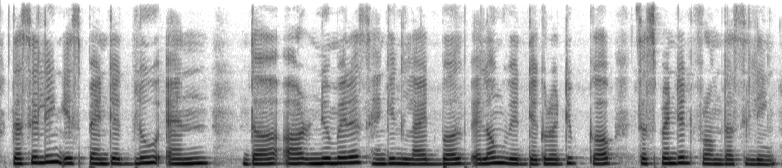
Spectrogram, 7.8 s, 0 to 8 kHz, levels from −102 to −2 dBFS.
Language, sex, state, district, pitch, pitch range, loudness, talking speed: English, female, Arunachal Pradesh, Lower Dibang Valley, 235 Hz, 225-250 Hz, -12 LUFS, 155 wpm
